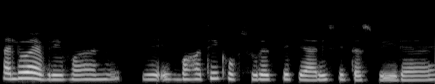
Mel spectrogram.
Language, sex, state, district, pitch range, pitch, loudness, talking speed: Hindi, female, Bihar, Jahanabad, 215-235 Hz, 225 Hz, -23 LUFS, 165 wpm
